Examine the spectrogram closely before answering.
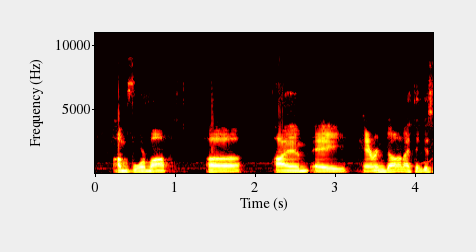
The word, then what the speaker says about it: Harengon: I am a Harengon, I think is how you say it.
